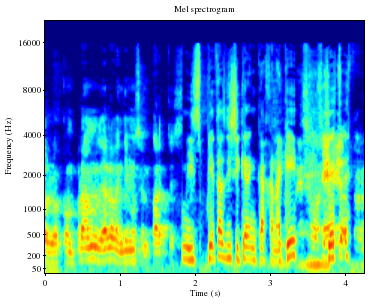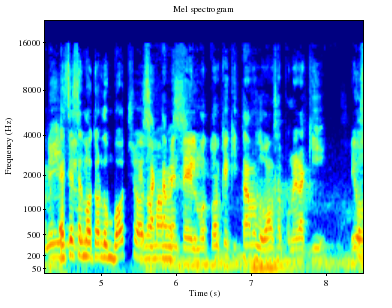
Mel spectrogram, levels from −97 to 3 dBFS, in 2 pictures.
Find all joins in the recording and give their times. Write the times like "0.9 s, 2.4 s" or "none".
1.8 s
